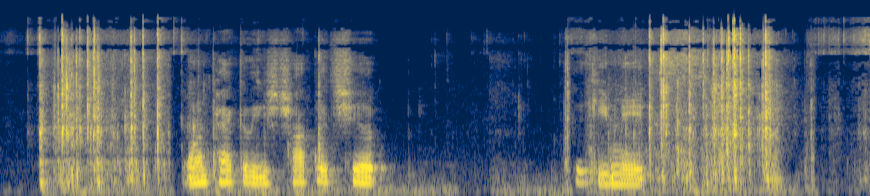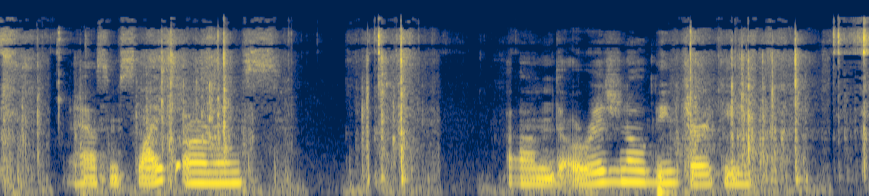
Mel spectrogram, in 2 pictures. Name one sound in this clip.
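A plastic snack bag crinkles as a hand handles it.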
